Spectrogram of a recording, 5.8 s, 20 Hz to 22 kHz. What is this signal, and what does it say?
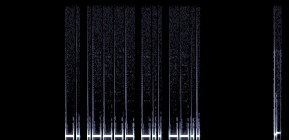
Morse code, heard as a keyed tone, about 22 wpm, 700 Hz. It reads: N1DZ
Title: USA Call Signs Repeated 2x 22wpm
